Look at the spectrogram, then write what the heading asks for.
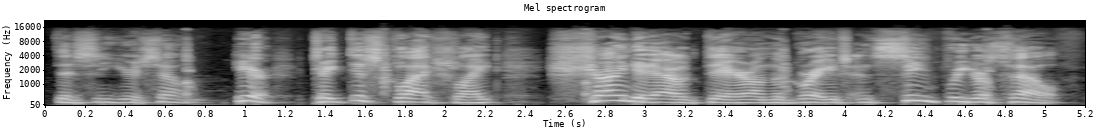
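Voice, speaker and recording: An actor playing a haunted, nervous widower in old-time radio horror style, halting and stammering with agitation. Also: male voice, fairly high pitch, pushed and bright, a little hiss or hum. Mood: eerie insistence. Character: haunted, nervous, grieving widower desperate to sell.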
